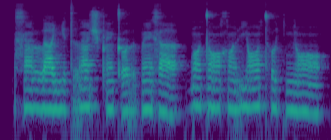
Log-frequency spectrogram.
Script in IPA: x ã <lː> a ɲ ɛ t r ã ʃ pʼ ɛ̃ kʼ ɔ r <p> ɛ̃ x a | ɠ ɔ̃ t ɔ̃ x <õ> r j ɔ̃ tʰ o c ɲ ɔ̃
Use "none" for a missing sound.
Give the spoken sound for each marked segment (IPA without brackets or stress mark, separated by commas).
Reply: lː, p, ɔ̃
